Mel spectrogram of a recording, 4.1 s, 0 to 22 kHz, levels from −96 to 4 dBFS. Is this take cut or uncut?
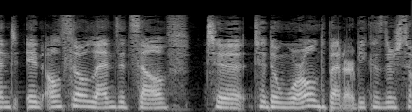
uncut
